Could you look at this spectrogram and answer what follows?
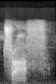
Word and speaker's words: trough: And it's called a trough. Trough. Okay. Yeah. In this in this instance, the um the o u gh uh equals an a and an f.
